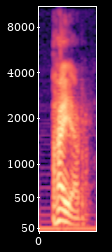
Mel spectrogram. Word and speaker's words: Tyre: Bahasa Inggrisnya bacanya apa ya? Tyre atau Tyre? Tyre.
